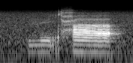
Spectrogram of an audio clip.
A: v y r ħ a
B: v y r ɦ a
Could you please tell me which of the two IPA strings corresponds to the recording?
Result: A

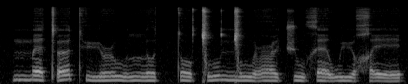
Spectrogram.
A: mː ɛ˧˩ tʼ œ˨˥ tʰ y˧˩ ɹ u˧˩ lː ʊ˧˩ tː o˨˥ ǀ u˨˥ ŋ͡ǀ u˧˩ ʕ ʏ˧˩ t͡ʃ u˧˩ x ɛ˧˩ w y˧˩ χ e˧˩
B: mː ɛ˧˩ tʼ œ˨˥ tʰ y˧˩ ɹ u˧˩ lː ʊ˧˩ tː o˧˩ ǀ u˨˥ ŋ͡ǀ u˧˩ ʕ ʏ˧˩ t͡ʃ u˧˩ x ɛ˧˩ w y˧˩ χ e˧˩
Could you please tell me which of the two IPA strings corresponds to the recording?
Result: B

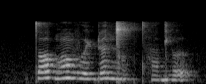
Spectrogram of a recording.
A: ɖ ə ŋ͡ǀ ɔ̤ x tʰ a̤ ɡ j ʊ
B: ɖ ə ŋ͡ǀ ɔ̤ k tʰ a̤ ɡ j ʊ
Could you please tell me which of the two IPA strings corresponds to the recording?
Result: B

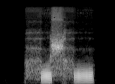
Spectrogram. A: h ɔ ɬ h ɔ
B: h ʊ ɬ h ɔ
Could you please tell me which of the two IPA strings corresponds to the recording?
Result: A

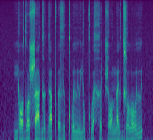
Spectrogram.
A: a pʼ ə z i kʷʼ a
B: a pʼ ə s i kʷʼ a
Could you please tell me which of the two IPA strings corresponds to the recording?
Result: A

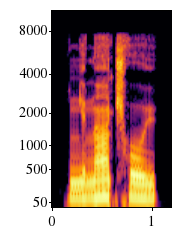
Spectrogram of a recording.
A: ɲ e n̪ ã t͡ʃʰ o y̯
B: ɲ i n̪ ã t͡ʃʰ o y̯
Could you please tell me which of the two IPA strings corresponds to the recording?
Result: A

